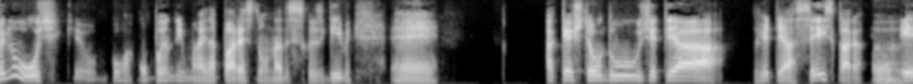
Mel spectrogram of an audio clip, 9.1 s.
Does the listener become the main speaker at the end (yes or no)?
no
